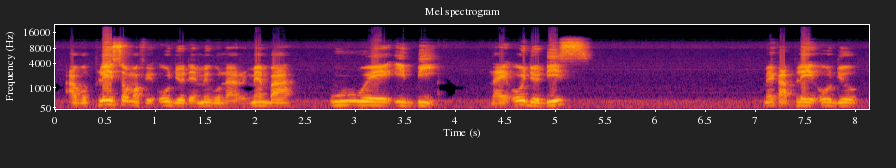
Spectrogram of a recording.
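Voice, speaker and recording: A Cameroonian man hosting an informal political briefing in Pidgin English, repeating himself in an animated, mocking manner. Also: medium pitch. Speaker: host.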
